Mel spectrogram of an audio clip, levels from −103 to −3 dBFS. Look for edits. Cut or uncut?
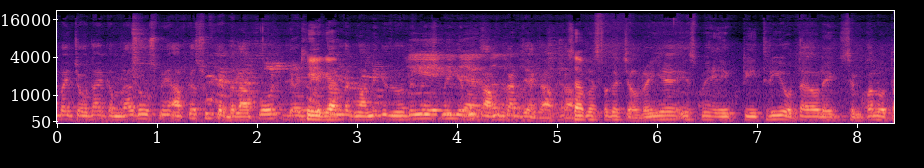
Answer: cut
